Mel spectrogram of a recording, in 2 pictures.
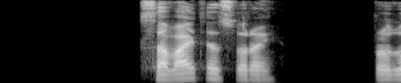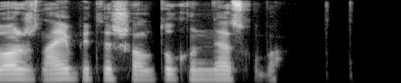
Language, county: Lithuanian, Kaunas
